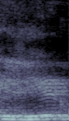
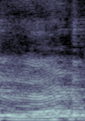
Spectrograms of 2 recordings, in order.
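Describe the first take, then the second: First: The word has a long 'ee' vowel, like 'reed'. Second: The word has a short 'e' vowel, like 'red'. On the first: It is the present form of the verb. The speaker calls it wrong. "ना कि रीड बोला जाता है" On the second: It is the past form of the verb. The speaker calls it right. "इसे रेड बोला जाता है"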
